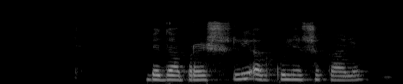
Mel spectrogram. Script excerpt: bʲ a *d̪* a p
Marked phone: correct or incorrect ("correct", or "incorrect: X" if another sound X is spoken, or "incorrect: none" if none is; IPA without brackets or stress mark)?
correct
